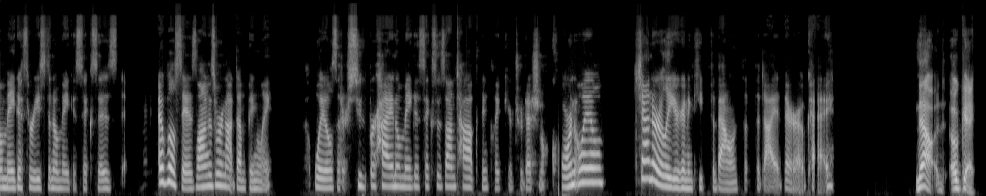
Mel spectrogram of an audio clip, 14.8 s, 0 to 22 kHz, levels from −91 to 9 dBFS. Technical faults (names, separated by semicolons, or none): clock drift between sender and receiver; repeated timing corrections; short stall from a late packet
